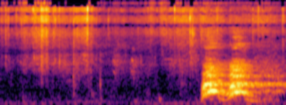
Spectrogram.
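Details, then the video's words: Caucasian Shepherd dog in Montana chasing off big critters, quiet rustling for over two seconds before a loud, rough double bark with rich harmonics bursts in near the end. "Caucasian Shepherd chasing off the big critters"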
